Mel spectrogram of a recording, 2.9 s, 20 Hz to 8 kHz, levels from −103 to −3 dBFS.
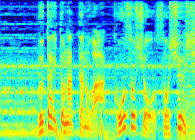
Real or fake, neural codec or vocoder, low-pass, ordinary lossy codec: real; none; none; none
